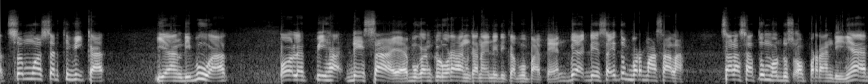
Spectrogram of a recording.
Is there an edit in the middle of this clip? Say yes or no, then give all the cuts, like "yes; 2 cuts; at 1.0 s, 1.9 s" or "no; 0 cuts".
no; 0 cuts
